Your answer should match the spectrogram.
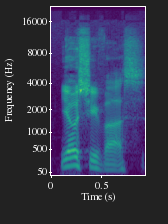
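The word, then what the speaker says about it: Iosivas: Was it Ishavas? Ishavos? Yoshivas. Yep. I always forget how to say it. Like Yoshi. It's tough. He's Yoshi.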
